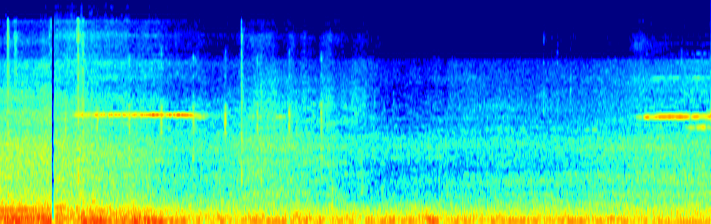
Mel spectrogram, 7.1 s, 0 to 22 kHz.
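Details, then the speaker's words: BMW F32 M435i while driving on its old brakes, before a Brembo M Performance big brake kit install: a thin, steady high squeal over road rumble on every brake application, at any speed; cause not confirmed; brake squeal. "I'm going to break in here maybe you can hear now hear that on every brake it doesn't matter the speed"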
